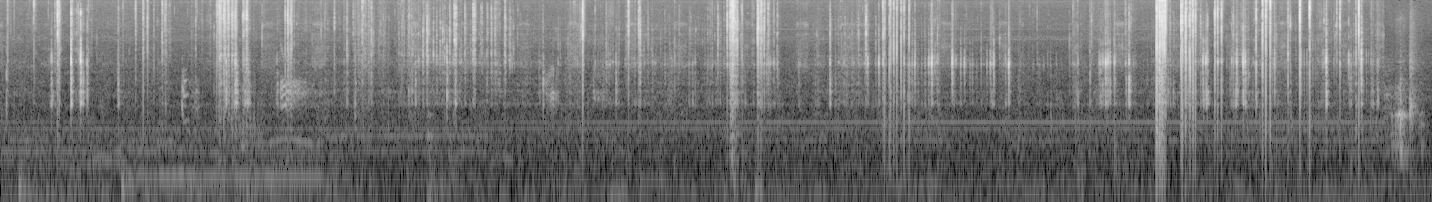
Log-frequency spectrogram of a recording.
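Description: Quiet, irregular clicks and rustles of hands fitting aluminium-foil strips around a plastic beaker and threading black cable ties, with runs of quick clicks as a cable tie is pulled through its ratchet head, densest near the end.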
